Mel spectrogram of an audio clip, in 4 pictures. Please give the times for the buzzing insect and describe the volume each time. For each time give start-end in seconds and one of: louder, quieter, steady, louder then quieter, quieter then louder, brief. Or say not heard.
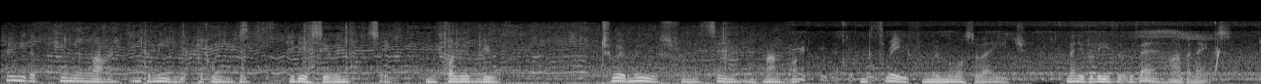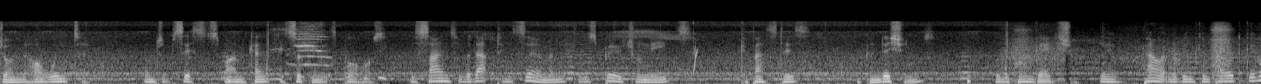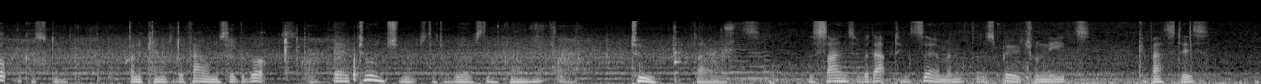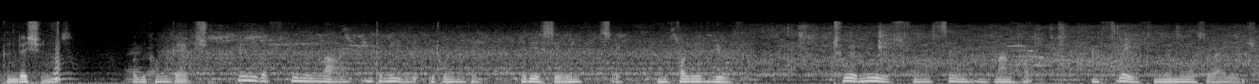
0.0-50.3 steady.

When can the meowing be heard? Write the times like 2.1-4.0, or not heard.
15.3-15.9, 47.9-48.4.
